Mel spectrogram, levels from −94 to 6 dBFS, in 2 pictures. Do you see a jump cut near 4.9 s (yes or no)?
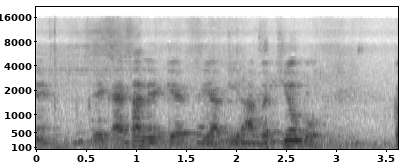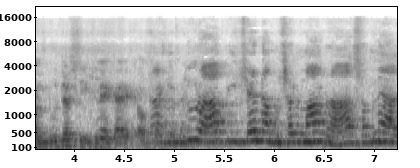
yes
